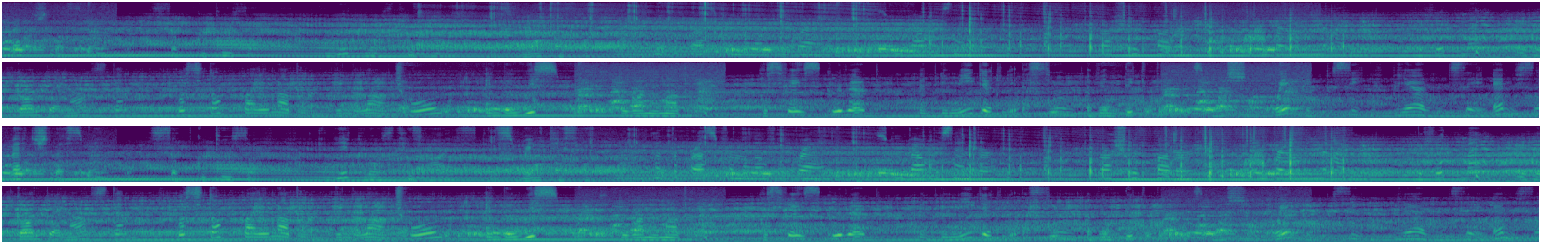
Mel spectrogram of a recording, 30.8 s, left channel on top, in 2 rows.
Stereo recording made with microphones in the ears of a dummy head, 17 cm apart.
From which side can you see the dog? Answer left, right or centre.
left.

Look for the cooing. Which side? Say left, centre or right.
left.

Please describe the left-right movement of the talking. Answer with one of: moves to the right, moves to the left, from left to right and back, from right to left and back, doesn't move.
moves to the left.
